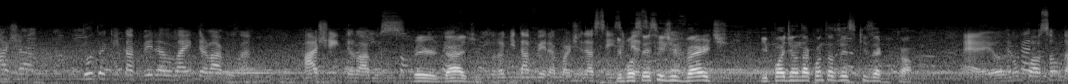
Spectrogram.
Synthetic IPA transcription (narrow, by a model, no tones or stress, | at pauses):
haʃɐ | t̪od̪ɐkĩt̪ɐfejɾɐlaĩnt̪eɾlaɡʊsnɛ | haʃɐĩnt̪eɾlaɡʊsveɾd̪ad͡ʒɪt̪od̪ɐkĩt̪ɐfejɾɐːpaɾt͡ʃiɾd̪ɐsejsɪvossesɪd͡ʒivɛɾt͡ʃɪ̥ | ɪpɔd͡ʒɪɐ̃nd̪aɾkwɐ̃nt̪ɐzvezɪskizɛɾkũkaʊ | ɛ̰ewnɐ̃w̃pɔsʊɐ̃nd̪a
